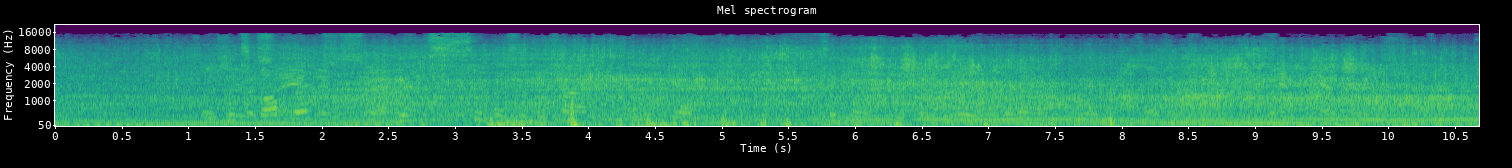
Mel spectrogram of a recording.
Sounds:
Wind noise (microphone), Wind

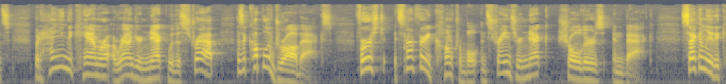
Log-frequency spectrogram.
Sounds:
Speech

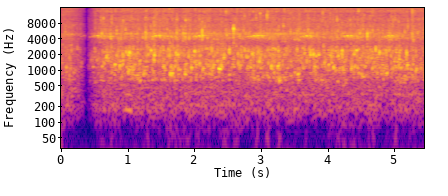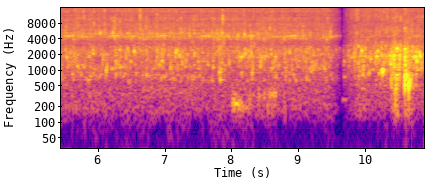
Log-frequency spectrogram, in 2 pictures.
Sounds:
Stream, dribble

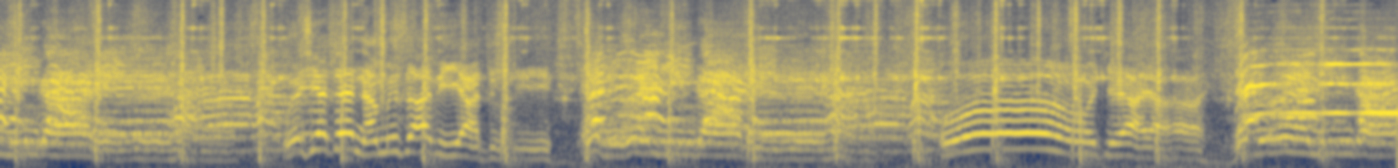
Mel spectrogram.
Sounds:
Choir, Female singing, Male singing, Music

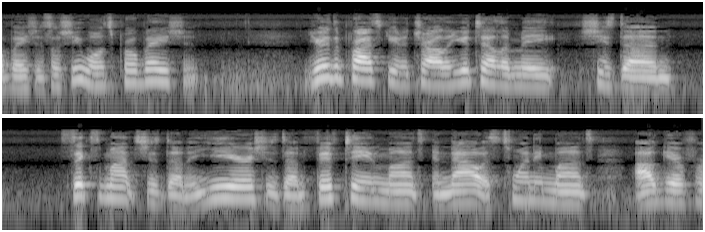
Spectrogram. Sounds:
Speech, Female speech

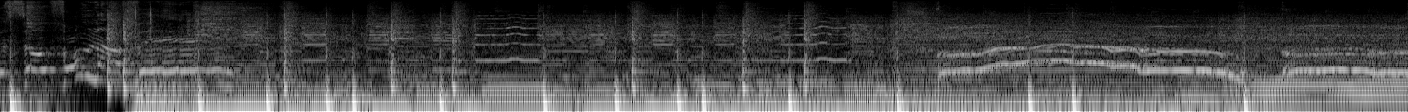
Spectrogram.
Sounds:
Music, Punk rock, Heavy metal

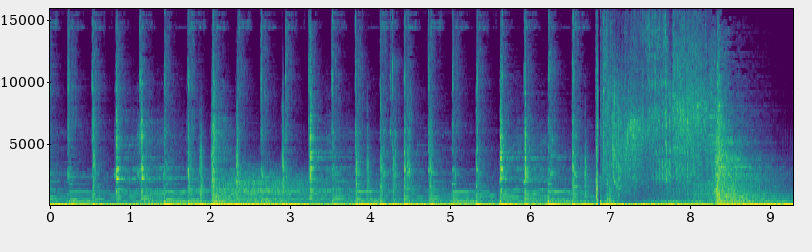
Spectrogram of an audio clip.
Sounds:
Music

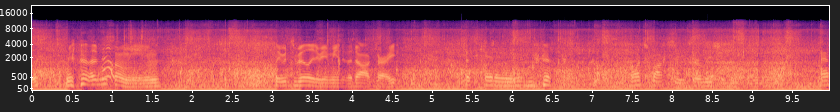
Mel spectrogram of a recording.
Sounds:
sloshing water

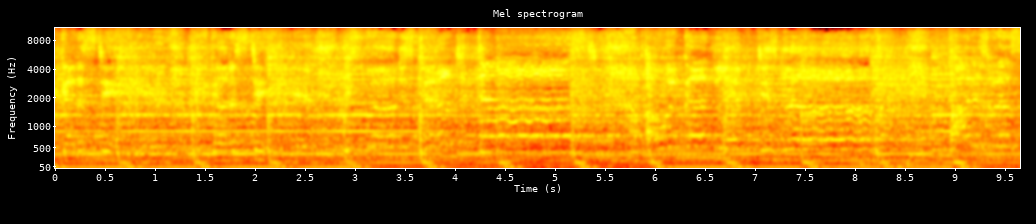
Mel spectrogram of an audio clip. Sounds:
Funk, Music, Pop music

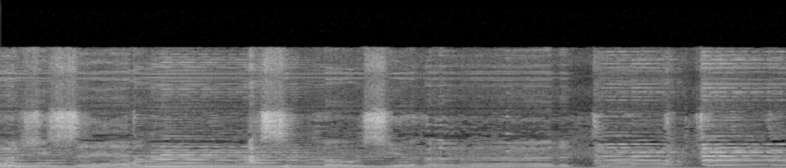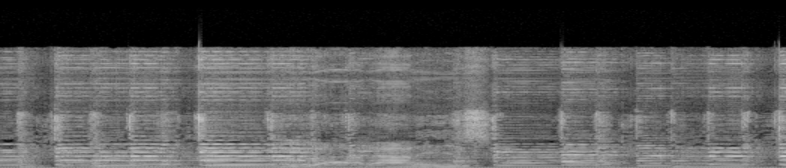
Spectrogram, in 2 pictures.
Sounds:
Music

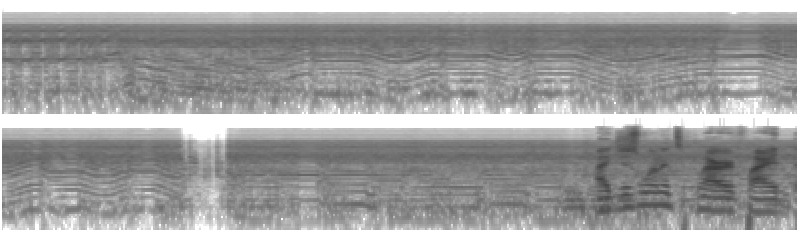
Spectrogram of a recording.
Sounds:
Music, Speech

